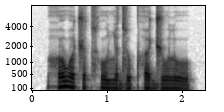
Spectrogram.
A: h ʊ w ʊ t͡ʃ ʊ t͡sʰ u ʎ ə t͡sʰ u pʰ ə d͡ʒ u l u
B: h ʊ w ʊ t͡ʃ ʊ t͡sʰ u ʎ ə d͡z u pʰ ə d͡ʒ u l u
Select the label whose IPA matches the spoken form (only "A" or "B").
B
